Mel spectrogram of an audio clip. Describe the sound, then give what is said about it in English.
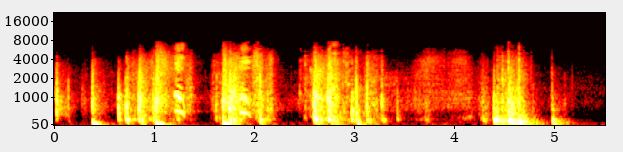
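A door being opened, with a series of heavy thunks and rattling knocks in uneven bursts over several seconds, fairly loud, and no one talking. “Open the door.”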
